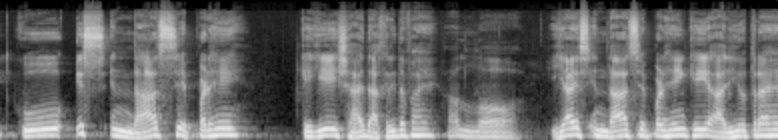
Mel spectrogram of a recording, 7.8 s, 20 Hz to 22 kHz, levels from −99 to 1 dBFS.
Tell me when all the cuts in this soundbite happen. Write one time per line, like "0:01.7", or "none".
none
